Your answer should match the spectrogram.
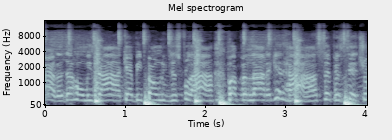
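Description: Hip-hop track: a male rapper's vocals over a beat with deep bass kicks.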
